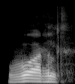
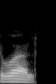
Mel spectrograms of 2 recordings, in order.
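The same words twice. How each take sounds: First: The R sound is rolled. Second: The R sound is not rolled. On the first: This is how Scottish speakers say it. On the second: This is how Scottish speakers do not say it. "not world"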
